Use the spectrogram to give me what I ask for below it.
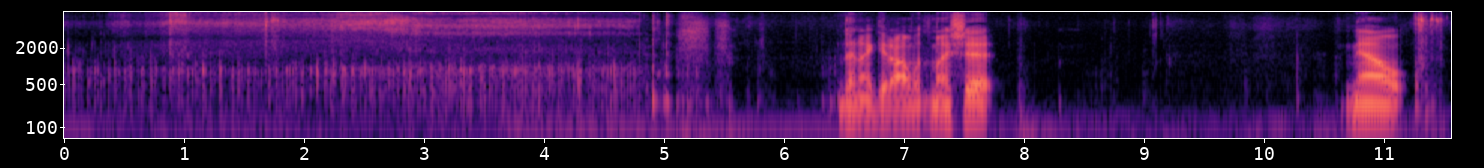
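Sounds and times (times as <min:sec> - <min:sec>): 
bubbling water of a silicone bong hit: 0:00.0 - 0:05.2
breathy bursts: 0:00.2 - 0:05.6
speech: 0:06.4 - 0:07.8, 0:10.8 - 0:11.2.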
